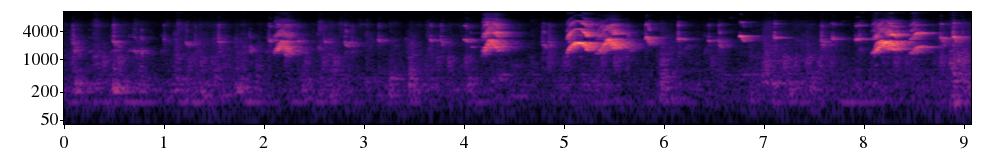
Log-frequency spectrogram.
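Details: Cockatiel singing its mating song: bright chirps and whistled notes, some rising and falling, come in uneven bursts, with louder phrases near the middle and end.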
